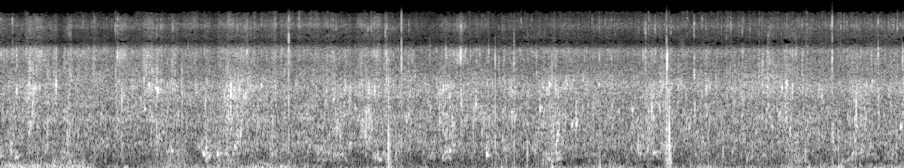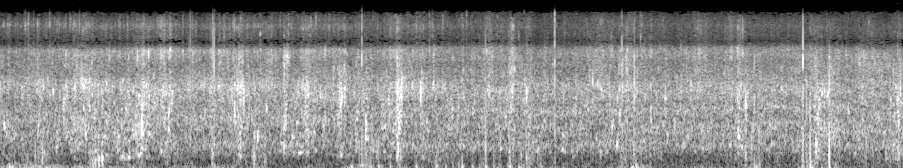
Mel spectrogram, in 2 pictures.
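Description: Shallow creek running over a gravel bed in a steady babble, with scattered small clicks and splashes.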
